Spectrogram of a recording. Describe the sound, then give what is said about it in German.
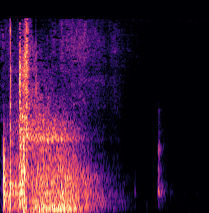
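The front door of a family home closing: a broad, heavy impact that rings out and fades over about a second, followed by a short, soft knock, all fairly quiet. “Und dann ist es soweit. Wir schließen ein letztes Mal unsere Haustür.”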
